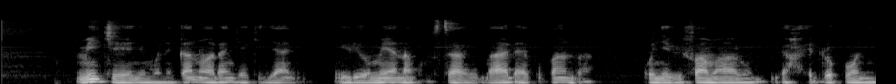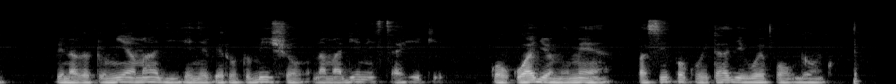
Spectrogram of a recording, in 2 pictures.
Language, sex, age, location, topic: Swahili, male, 25-35, Dar es Salaam, agriculture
